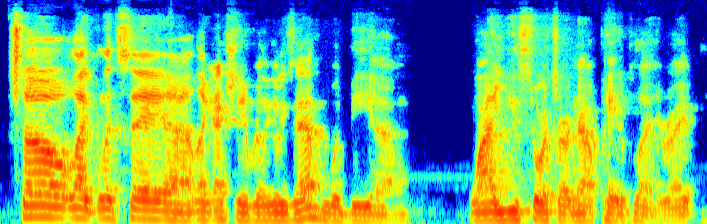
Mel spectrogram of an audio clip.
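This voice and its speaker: A man's voice: mid-range voice, steady tone, brisk, a bit bright, echoey room. A man co-hosting a casual chat, rambling with many fillers and restarts and casual swearing. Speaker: podcast co-host.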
